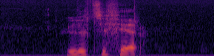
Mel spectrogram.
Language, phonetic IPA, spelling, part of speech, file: Russian, [lʲʊt͡sɨˈfʲer], Люцифер, proper noun, Ru-Люцифер.ogg
- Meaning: Lucifer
